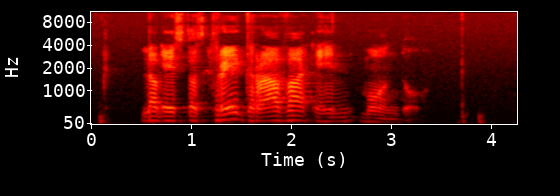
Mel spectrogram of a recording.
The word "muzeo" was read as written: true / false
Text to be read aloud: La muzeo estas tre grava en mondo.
false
